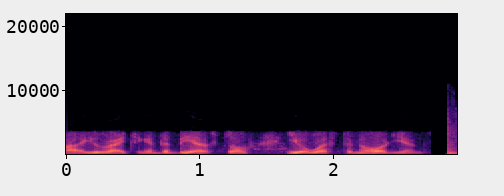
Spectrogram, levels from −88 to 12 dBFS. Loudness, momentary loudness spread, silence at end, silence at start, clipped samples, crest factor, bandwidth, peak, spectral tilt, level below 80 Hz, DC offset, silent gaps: -24 LUFS; 8 LU; 0 s; 0 s; under 0.1%; 16 dB; 6.8 kHz; -8 dBFS; -7.5 dB/octave; -74 dBFS; under 0.1%; none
